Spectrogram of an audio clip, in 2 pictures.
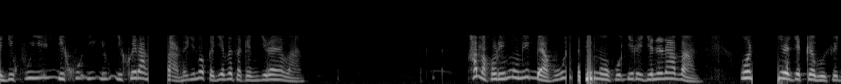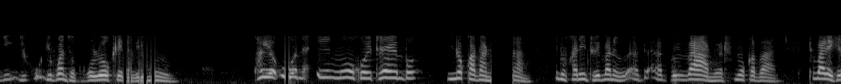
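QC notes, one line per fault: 1.48–1.81 s, 5.66–5.97 s, 7.52–7.88 s, 9.64–9.97 s, 11.26–11.32 s, 13.32–13.61 s, 15.08–15.16 s, packet loss on an ADPCM call: hard-edged silent holes of 40 to 260 ms. At 5.66 s and 9.64 s these are broken into short gaps of up to 60 ms. After each hole the sound returns slightly distorted before it settles. This happens because the 32 kbit/s G.726 decoder's adaptive predictor and step size lost track of the sender's across the missing packets.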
